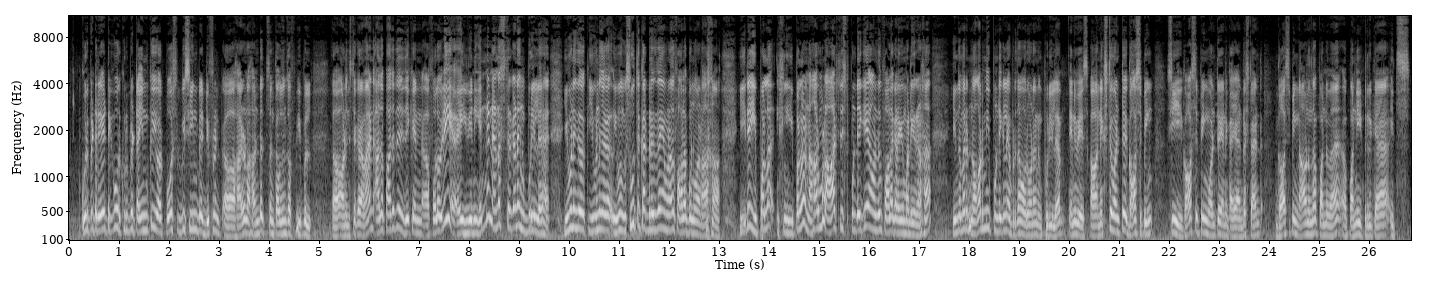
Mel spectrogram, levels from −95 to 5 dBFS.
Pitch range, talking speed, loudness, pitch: 170-240 Hz, 170 wpm, -17 LUFS, 195 Hz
